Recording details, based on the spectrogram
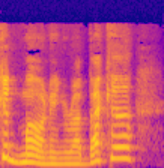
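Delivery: put-on British accent. Recapping Sam giving up and greeting someone, in Sam's faux British accent. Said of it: "he kind of puts on his faux British accent".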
